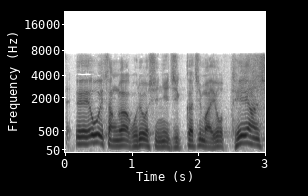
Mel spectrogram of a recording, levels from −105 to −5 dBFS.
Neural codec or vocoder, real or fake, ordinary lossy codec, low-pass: none; real; none; 7.2 kHz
